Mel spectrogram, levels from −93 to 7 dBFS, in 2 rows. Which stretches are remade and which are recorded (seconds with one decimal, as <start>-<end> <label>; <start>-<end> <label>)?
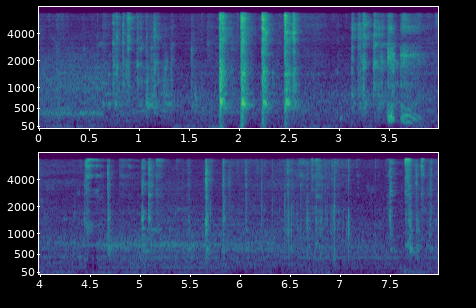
0.0-7.0 remade; 7.0-7.6 recorded; 7.6-8.0 remade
